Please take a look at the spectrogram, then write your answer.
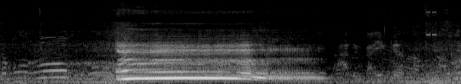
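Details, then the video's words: A single long cow moo lasting about two seconds, steady and harmonic, ending with a slight downward slide, preceded by a faint shorter call and followed by quiet background. "SUARA SAPI MOOOO 3 MENIT COW SOUND EFFECT MOOO 3 MINUTES , SUARA SAPI ASLI"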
